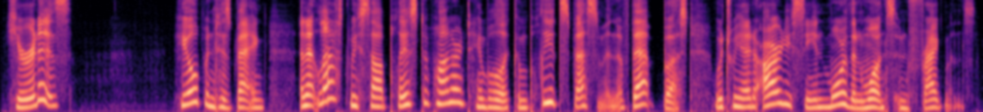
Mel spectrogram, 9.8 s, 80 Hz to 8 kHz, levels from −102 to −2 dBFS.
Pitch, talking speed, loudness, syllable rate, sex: 245 Hz, 195 wpm, -18 LUFS, 5.5 syllables/s, female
